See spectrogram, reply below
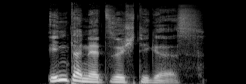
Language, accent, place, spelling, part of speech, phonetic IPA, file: German, Germany, Berlin, internetsüchtiges, adjective, [ˈɪntɐnɛtˌzʏçtɪɡəs], De-internetsüchtiges.ogg
- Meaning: strong/mixed nominative/accusative neuter singular of internetsüchtig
